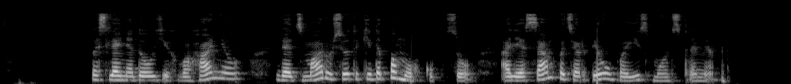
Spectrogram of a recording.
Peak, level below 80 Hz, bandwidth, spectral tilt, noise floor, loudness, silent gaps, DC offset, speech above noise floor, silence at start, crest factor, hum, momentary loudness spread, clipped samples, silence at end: -4 dBFS; -62 dBFS; 11.5 kHz; -5.5 dB/octave; -78 dBFS; -23 LUFS; none; under 0.1%; 56 dB; 0.9 s; 18 dB; none; 12 LU; under 0.1%; 0.65 s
